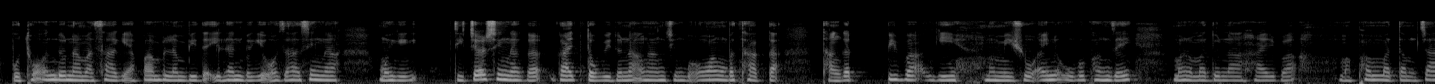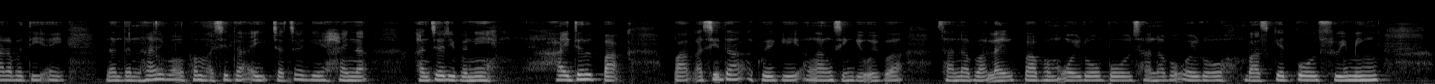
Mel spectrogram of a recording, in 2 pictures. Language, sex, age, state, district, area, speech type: Manipuri, female, 30-45, Manipur, Bishnupur, rural, spontaneous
